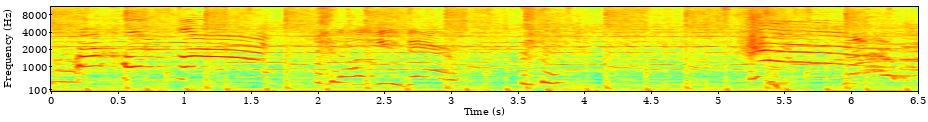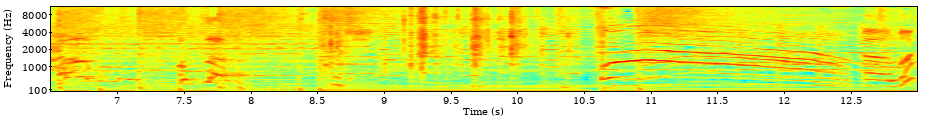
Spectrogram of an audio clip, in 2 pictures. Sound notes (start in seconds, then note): 5.2 screams; 5.2 shouts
